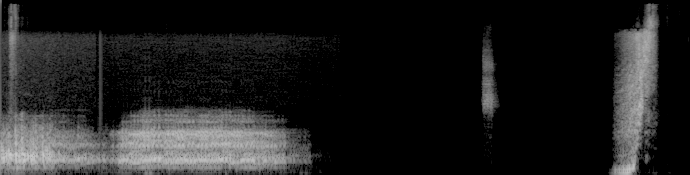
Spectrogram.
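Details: Stethoscope lung auscultation over the middle lung zone: noisy breath sounds with fine popping crackles, typical of fluid in small airways; crackles (rales), a teaching example contrasted with rhonchi.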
